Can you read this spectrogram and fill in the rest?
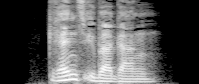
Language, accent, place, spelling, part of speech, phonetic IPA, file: German, Germany, Berlin, Grenzübergang, noun, [ˈɡʁɛnt͡sʔyːbɐˌɡaŋ], De-Grenzübergang.ogg
- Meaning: border crossing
